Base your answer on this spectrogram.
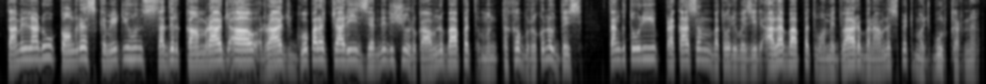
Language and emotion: Kashmiri, neutral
